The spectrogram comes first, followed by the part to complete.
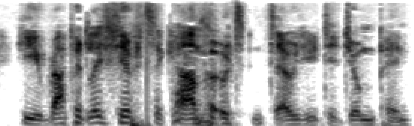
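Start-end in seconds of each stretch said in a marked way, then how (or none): none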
